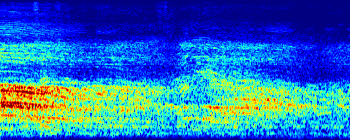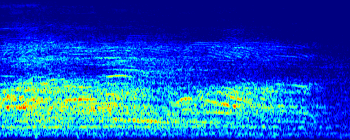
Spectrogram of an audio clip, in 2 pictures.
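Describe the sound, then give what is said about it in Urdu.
An audience recites salawat ("Muhammad wa Aal-e-Muhammad") together in unison, loud and sustained for several seconds, with the collective chant swelling slightly before tapering off at the end. “اس سے اونچی اگر اس کی آواز کر سکتے ہیں”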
